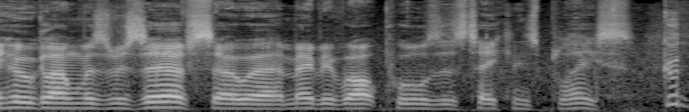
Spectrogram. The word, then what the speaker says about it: Wout Poels: Well, Dean, Wout Poels, and by the way, that is how you pronounce it, and Johnny Hugeland, what can you tell me?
